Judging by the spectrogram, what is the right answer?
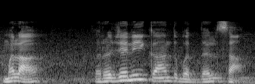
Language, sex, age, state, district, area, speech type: Marathi, male, 45-60, Maharashtra, Thane, rural, read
